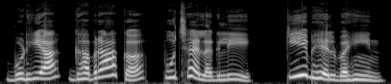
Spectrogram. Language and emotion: Maithili, neutral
